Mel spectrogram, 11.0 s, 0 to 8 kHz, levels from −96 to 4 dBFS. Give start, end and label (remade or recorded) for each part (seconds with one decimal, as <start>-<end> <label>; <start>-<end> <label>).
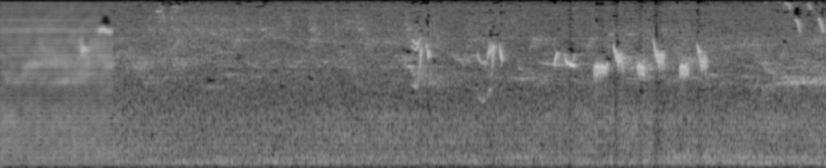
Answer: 0.0-1.5 remade; 1.5-11.0 recorded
